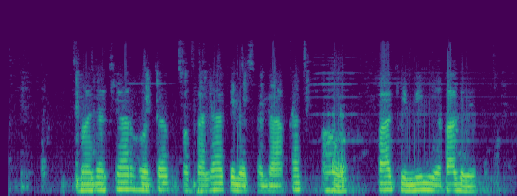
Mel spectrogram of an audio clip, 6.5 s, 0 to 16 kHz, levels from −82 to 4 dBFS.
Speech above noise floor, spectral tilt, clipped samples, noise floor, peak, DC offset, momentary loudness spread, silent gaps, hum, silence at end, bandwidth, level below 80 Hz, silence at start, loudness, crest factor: 26 dB; -10.5 dB/octave; under 0.1%; -41 dBFS; 0 dBFS; under 0.1%; 7 LU; none; none; 0.35 s; 6 kHz; -40 dBFS; 0.25 s; -15 LUFS; 16 dB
